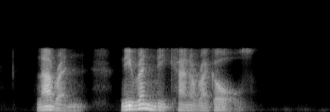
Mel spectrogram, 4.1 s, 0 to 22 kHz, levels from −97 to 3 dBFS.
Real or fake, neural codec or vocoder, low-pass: fake; codec, 24 kHz, 0.5 kbps, DualCodec; 3.6 kHz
